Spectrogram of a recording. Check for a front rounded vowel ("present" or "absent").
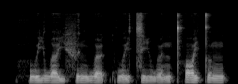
present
